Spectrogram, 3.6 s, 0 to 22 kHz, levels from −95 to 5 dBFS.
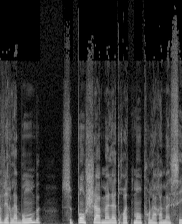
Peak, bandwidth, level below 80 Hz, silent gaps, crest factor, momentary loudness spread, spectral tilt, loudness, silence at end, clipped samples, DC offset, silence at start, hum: -4 dBFS; 19 kHz; -58 dBFS; none; 16 dB; 10 LU; -6 dB/octave; -21 LUFS; 0 s; under 0.1%; under 0.1%; 0 s; none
